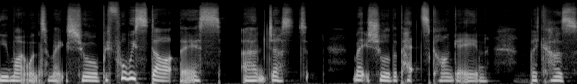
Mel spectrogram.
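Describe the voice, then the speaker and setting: A woman's ordinary speaking voice, fairly low in pitch, at a moderate pace, with a dry, close sound with no echo on a very clean recording with a silent background. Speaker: podcast co-host and coach. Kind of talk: casual chat.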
